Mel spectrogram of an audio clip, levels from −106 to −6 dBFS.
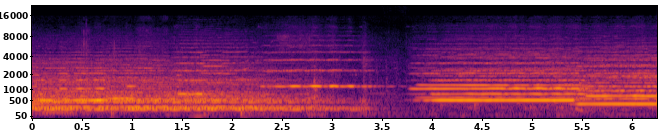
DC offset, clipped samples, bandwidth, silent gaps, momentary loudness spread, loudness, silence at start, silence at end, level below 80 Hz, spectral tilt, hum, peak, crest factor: under 0.1%; under 0.1%; 12 kHz; none; 8 LU; -35 LUFS; 0 s; 0 s; -74 dBFS; -4.5 dB/octave; none; -22 dBFS; 14 dB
